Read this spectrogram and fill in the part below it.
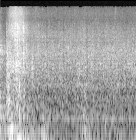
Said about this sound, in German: Und hier sind wir. Im Regen.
